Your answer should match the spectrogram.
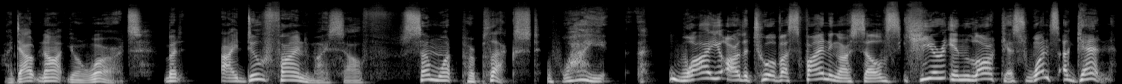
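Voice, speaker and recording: A man's voice: on the high side, no echo, studio quality. An actor playing a proud, loyal young male knight in a video game, speaking earnestly in formal, archaic courtly phrasing. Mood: deferential, perplexed.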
